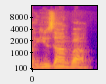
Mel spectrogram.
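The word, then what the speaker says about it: Yuuzhan Vong: Oh, Yuzan Vong.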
